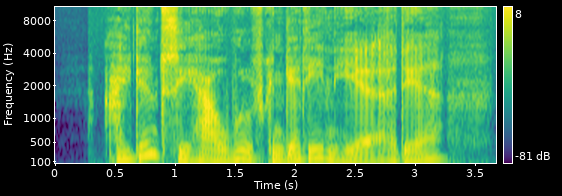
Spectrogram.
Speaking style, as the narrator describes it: said the grandmother kindly

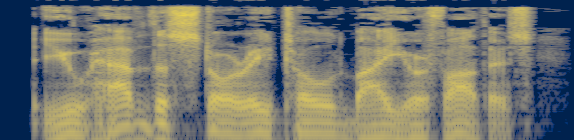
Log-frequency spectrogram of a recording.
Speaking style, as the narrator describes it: returned the other, coldly

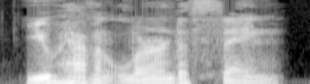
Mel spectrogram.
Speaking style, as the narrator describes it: Roy said irritably

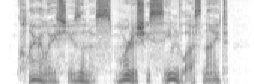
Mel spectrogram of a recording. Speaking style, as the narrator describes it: he mutters to himself

